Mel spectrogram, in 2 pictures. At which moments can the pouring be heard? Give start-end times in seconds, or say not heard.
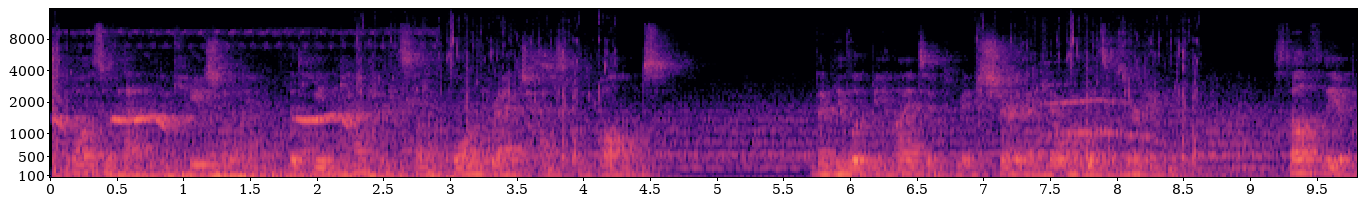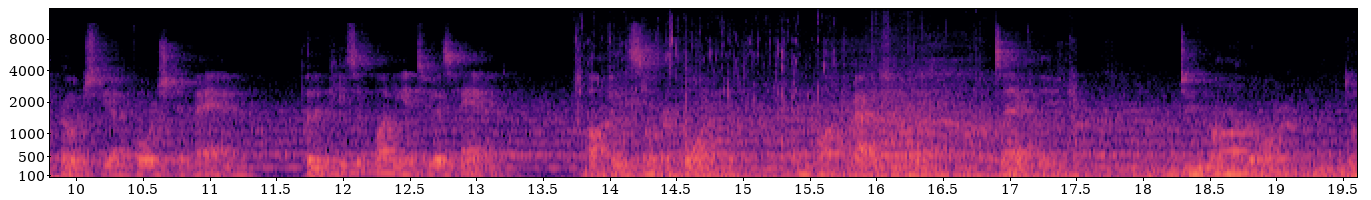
2.2-4.2, 6.9-8.7, 13.7-15.7.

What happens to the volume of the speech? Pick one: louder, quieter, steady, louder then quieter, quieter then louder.
steady.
